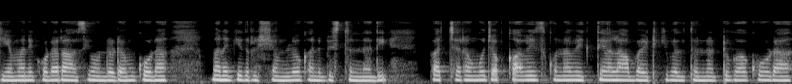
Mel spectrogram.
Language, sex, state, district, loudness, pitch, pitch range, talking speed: Telugu, female, Andhra Pradesh, Krishna, -16 LUFS, 195 Hz, 190-200 Hz, 130 wpm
